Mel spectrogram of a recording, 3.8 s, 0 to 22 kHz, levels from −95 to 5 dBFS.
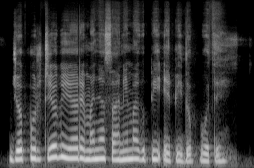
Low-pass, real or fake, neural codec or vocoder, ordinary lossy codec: none; fake; codec, 44.1 kHz, 7.8 kbps, Pupu-Codec; none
